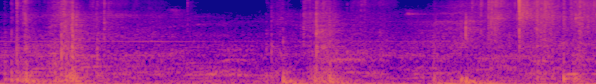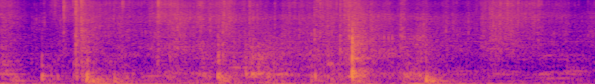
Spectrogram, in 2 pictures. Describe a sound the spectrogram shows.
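Plastic wrap crinkles as hands peel it off a box.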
